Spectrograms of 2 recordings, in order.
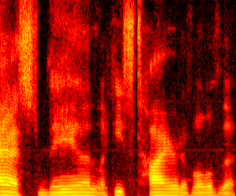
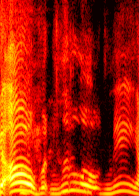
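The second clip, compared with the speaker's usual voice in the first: mock self-pity; 10 semitones higher, 6 dB louder than usual. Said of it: "It's like".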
